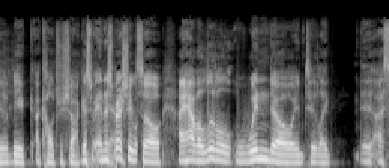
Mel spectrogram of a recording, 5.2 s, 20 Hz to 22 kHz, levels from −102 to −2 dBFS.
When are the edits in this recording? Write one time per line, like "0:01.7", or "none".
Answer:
0:01.8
